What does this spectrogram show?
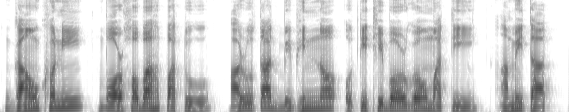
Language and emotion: Assamese, neutral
